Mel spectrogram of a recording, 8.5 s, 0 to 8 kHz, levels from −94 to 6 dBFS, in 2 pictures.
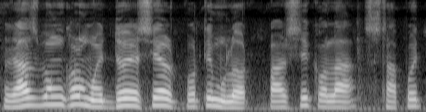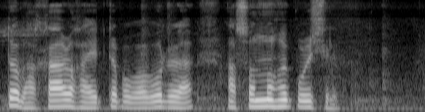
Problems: background sounds at intervals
